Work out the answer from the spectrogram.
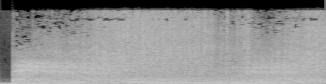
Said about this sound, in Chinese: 随着震天动地的巨响，一枚枚炮弹如同利剑出鞘，拖着橘黄色的尾焰直刺天空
